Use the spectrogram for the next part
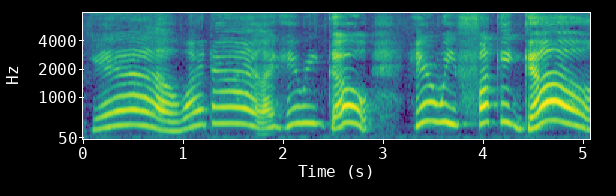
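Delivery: loud, high, excited whoop; hyped-up cheer. Acted. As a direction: build to a drawn-out shout of hype. Acted hyped-up vibing with friends.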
